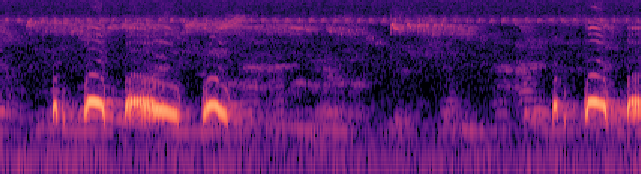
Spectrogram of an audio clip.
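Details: Spotted dove calling without pause. A full cooing phrase of four mellow notes, the third long and falling, is followed by a quiet gap, then the next phrase begins.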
